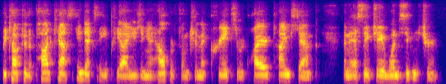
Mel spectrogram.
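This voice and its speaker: A man's voice: medium pitch, normal speed, a bit bright, husky. Methodical man presenting, slightly muffled audio. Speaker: student developer presenting a software project. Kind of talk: technical walkthrough, semi-scripted presentation.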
